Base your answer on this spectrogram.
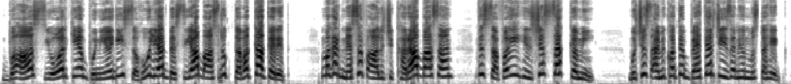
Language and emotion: Kashmiri, angry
